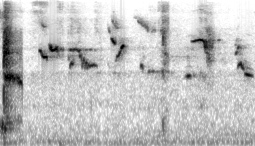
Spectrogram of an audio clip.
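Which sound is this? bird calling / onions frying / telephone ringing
bird calling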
